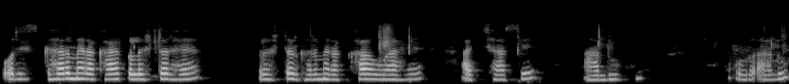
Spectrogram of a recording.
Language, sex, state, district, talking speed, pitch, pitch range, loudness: Hindi, female, Bihar, Supaul, 150 wpm, 245 Hz, 235-275 Hz, -23 LUFS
